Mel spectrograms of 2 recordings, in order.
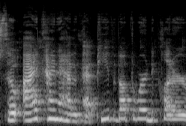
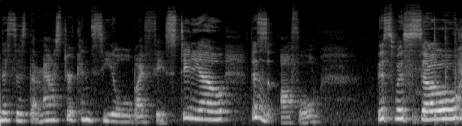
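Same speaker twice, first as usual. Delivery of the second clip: ordinary talk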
